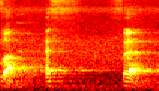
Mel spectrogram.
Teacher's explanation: Pasal huruf fa ni keluarnya di bibir. Kalau tuan-tuan sebut huruf fa kan, bibir bawah menyentuh kepala gigi atas.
